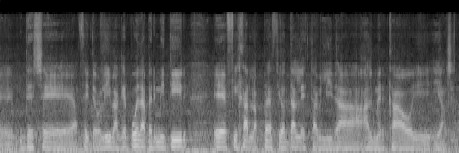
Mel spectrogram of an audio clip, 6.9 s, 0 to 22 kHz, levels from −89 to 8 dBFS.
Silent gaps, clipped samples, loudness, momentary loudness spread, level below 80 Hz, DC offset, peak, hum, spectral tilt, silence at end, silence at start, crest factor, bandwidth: none; under 0.1%; -23 LUFS; 6 LU; -34 dBFS; under 0.1%; -4 dBFS; none; -5.5 dB/octave; 0 s; 0 s; 18 dB; 15.5 kHz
